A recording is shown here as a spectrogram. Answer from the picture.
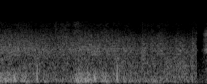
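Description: Strong wind blowing across the microphone, a steady rushing noise with an uneven low rumble underneath, cut off abruptly at the end.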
